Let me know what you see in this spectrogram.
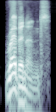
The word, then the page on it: revenant: British English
